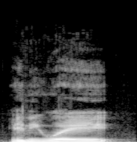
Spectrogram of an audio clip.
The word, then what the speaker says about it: anyway: La pronunciación fonética de anyway sería E-N-I-U-E-Y. Anyway.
